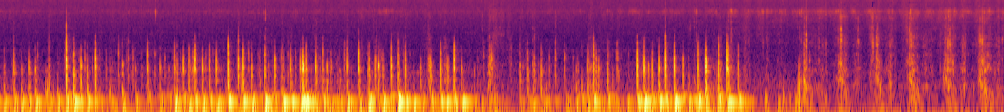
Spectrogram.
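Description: Fingernails scratch and tap inside an empty red silicone phone case lying open, then move to its rim, making rapid, irregular soft clicks and scratchy patter over a steady low hum. Around the twelfth second the hum drops away and the taps become quieter and sparser as the nails work along the rim.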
